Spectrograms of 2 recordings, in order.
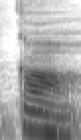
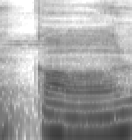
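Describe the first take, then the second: First: It has a British accent with silent R. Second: It has an American accent with R pronounced.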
